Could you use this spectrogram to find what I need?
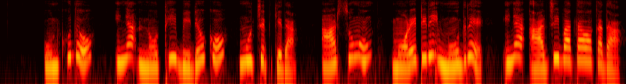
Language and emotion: Santali, surprised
